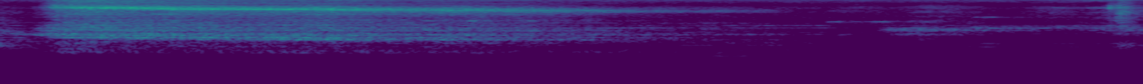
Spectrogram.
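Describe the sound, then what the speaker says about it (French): A slow, steady breath out through the mouth during a calm breathing and joint-mobility exercise, a soft airy hiss that starts strong and gradually fades over several seconds. "Inspirez profondément par votre nez. Puis soufflez tout doucement par votre bouche."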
